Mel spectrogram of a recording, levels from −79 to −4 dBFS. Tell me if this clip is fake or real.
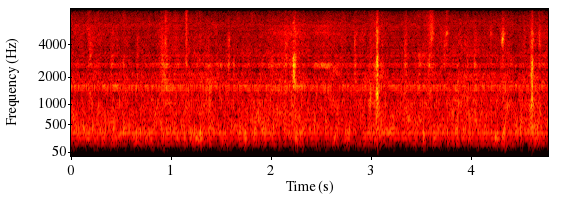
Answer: fake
